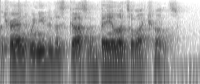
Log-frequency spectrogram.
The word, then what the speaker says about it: valence: Before we move on into the rest of the trends, we need to discuss valence electrons. So this is pronounced valence, not valence.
